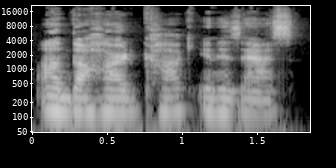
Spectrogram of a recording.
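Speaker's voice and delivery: usual speaking voice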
